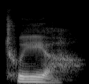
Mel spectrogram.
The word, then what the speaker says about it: 뛰어: 뛰어 sounds a bit like queer, but with a T sound at the beginning and without the R at the end, which gives us twia.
